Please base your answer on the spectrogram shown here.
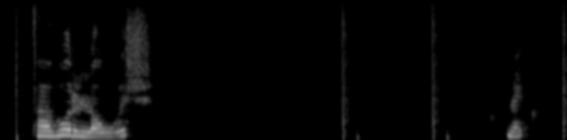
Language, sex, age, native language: Icelandic, female, 9, Icelandic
